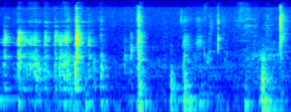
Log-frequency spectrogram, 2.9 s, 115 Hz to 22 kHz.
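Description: Set screw being tightened on a Starlink Gen 3 pipe adapter, a series of soft irregular metallic ticks and ratcheting clicks, close and quiet, with no talking.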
